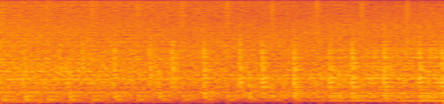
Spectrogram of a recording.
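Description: Trance music in a breakdown with the kick drum gone: a hissing noise wash over steady quick hi-hat ticks, with a low bass note coming in near the end.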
